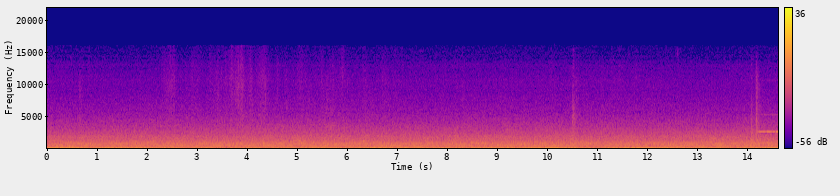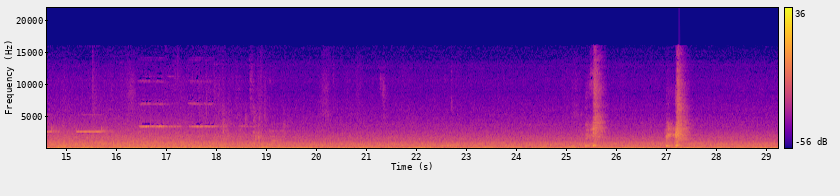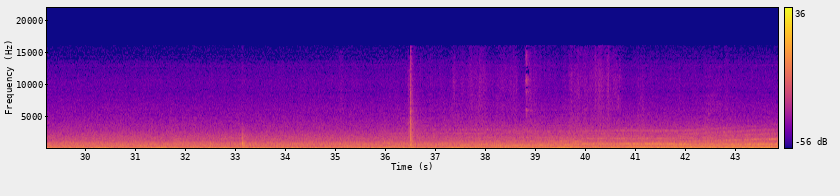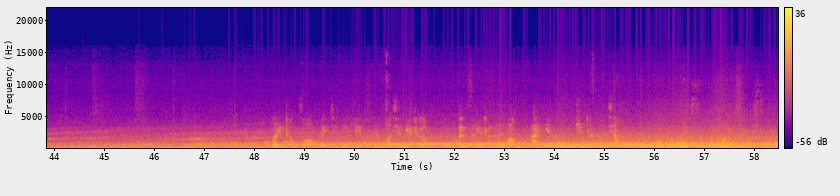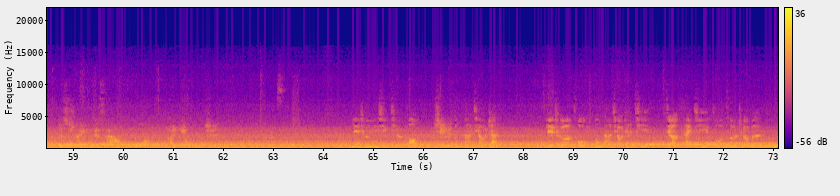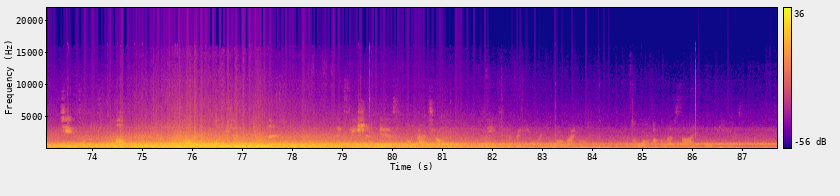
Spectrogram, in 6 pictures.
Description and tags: Beijing Subway (China)
Field-recording of the sound inside the subway of Beijing (August, 2018).
recording, field-recording, metro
